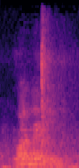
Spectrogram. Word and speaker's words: clonidine: Clonidine. Remember in pharmacy, we don't say "ein." The Americans pronounce it as "ein." Diphenhydramine, not mine.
